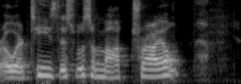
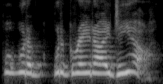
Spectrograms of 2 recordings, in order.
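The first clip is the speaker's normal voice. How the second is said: mock delighted dog voice; 6 semitones higher than usual. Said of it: "And Jules says".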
